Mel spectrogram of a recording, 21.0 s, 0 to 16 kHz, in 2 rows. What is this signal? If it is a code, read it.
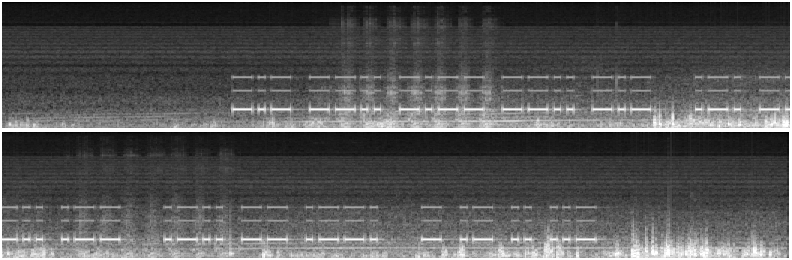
Morse code, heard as a keyed tone, machine-sent, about 14 wpm, 550 Hz, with room echo. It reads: KZYZK RZW LMP TAIU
